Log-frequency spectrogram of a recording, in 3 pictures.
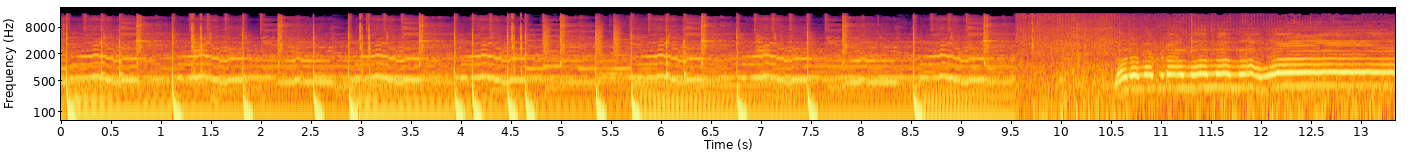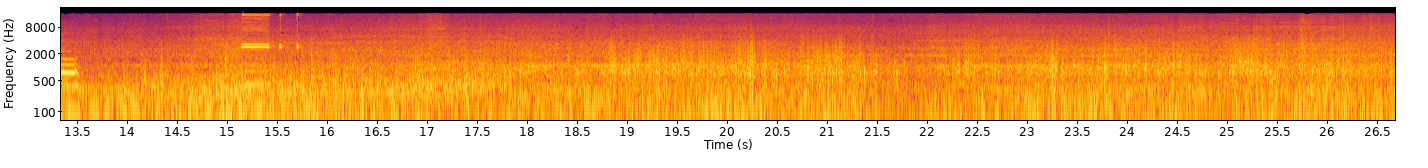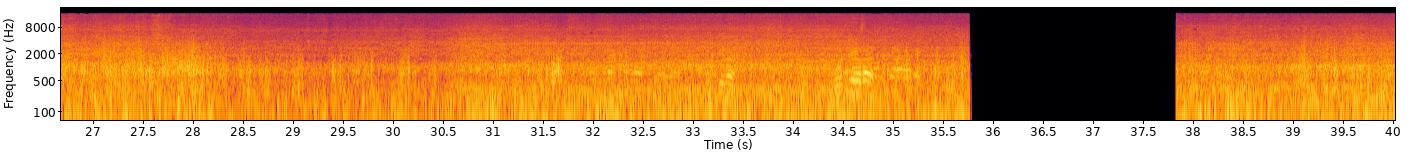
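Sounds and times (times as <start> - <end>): motorcycle engines running: 9.6 - 35.8, 37.8 - 40.0
wind rushing over microphone: 9.6 - 35.8, 37.8 - 40.0.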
